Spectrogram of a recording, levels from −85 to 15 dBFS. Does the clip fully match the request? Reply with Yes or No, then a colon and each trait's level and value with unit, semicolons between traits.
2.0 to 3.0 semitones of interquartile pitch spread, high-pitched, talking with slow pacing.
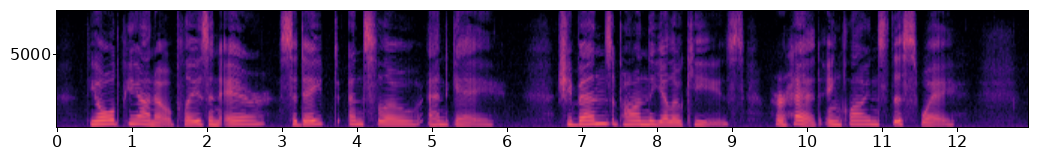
Yes: narrow, 2.4 semitones; high, 235 Hz; slow, 100 wpm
